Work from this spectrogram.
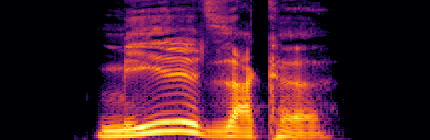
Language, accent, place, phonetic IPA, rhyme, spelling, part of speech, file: German, Germany, Berlin, [ˈmeːlˌzakə], -eːlzakə, Mehlsacke, noun, De-Mehlsacke.ogg
- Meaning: dative of Mehlsack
